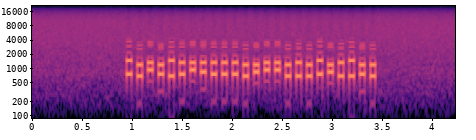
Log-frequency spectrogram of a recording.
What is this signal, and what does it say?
DTMF, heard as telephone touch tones, dialled by machine, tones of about 50 ms. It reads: 610435085551700121672341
